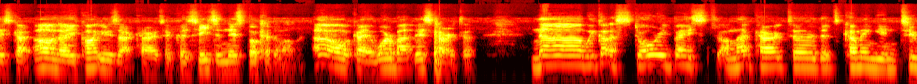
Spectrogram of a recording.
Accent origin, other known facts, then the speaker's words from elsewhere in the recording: Wolverhampton, West Midlands, United Kingdom; also born or lived in United States; now in Shropshire, United Kingdom; I grew up close by in Wolverhampton.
